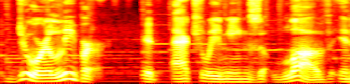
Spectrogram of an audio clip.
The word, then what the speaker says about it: Dua Lipa: Dua Lipa, pronounced Dur Liper.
